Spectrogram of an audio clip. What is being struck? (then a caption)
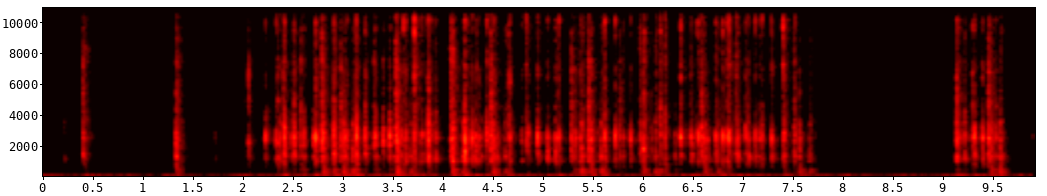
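Plastic mechanical keyboard. Both hands type with their fingertips on a full-size white backlit mechanical keyboard with plastic keycaps, resting on a wooden desk, while the mouse sits unused. A few separate clicks open the clip, followed by a dense run of fast, bright, clacky keystrokes. After a short pause, a final brief burst of typing ends it.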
